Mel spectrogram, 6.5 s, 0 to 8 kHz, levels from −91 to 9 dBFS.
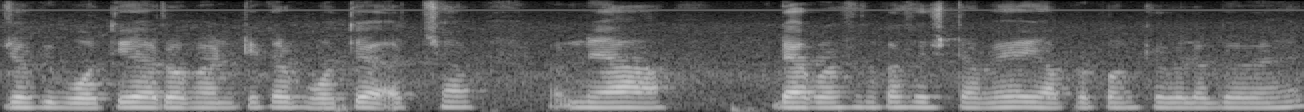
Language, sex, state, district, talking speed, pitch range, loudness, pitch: Hindi, male, Haryana, Rohtak, 195 wpm, 130-140 Hz, -19 LUFS, 135 Hz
